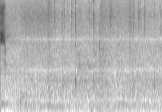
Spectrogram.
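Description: Quiet lecture-room tone with a few faint, light ticks and taps in the first half.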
